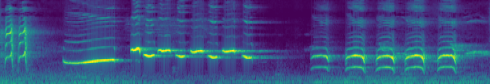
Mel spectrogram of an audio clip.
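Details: Chinese hwamei singing: a rising whistled note, a series of clear two-part whistles, then rhythmic repeated looping phrases about three per second, loud and melodious, with low hum behind.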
